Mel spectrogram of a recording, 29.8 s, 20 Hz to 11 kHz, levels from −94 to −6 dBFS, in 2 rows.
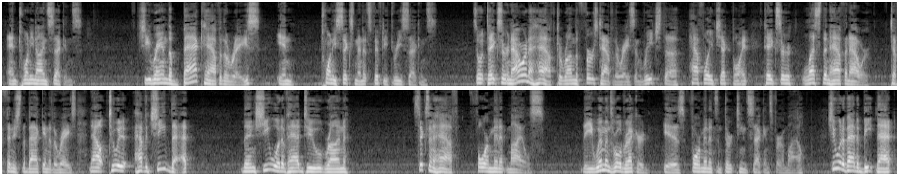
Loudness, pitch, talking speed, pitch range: -23 LUFS, 135 Hz, 190 wpm, 120-145 Hz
